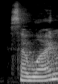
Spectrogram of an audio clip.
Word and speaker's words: Samhain: back to Celtic Ireland 2 000 years ago Sawan was really seen as the division of the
